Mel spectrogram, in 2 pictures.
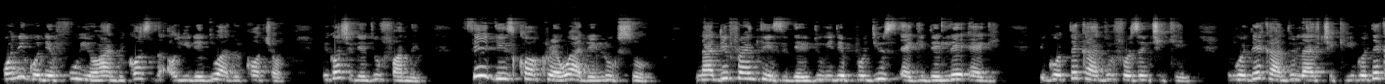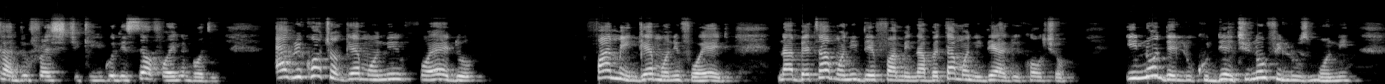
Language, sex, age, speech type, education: Nigerian Pidgin, female, 46-60, spontaneous, tertiary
